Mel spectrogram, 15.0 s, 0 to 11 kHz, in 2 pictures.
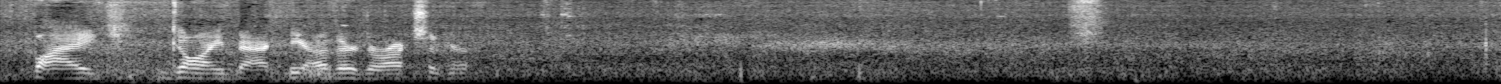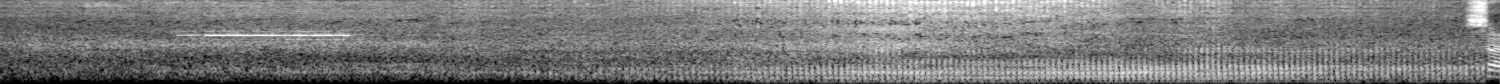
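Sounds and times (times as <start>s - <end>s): street noise: 0.0s - 15.0s
vehicle engine approaching: 9.4s - 15.0s.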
